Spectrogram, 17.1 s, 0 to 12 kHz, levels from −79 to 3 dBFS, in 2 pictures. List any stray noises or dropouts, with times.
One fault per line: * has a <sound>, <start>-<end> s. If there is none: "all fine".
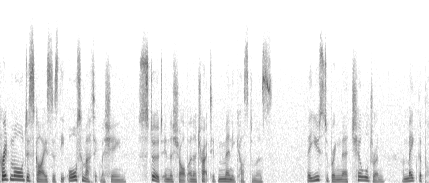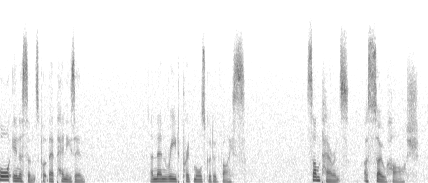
all fine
